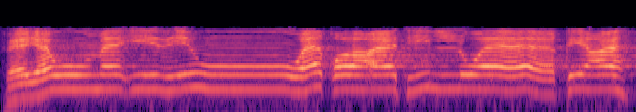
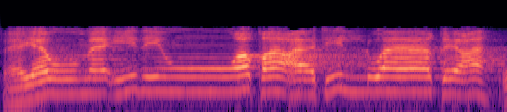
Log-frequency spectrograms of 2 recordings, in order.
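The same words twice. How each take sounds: First: Slow, high, loud chant with thin w in "وقعت"; tarteel, light waw. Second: Recited with a dark, heavy "wa" in "وقعت"; slow chant, thicken the w of "وقعت"; thick waw. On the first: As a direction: sustain each syllable, keep "وقعت" light at the start. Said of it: "إلا بقراءة الترتيل". (ترتيل عالٍ ممدود بواو "وقعت" رقيقة) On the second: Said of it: "الخطأ بقى نسمع ناس كتير يقولوا". (ترتيل بتفخيم واو "وقعت" خطأً) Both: Shown as a demonstration.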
